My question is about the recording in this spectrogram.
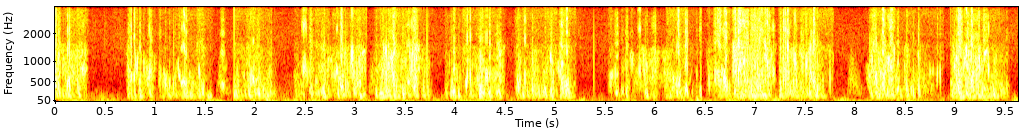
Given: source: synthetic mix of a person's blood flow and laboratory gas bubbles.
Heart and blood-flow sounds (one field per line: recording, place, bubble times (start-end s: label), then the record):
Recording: Doppler ultrasound of blood flow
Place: subclavian vein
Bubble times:
0.00-0.36 s: bubbles
0.70-1.59 s: bubbles
1.64-1.72 s: bubbles
1.79-2.23 s: bubbles
2.38-3.12 s: bubbles
3.19-3.78 s: bubbles
3.89-4.51 s: bubbles
4.59-5.21 s: bubbles
5.52-6.46 s: bubbles
6.51-7.79 s: bubbles
8.10-8.89 s: bubbles
8.95-9.55 s: bubbles
From the record:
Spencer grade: 4 (maximum detectable bubble signal sounding continuously throughout systole and diastole of every cardiac period, and overriding the amplitude of the normal cardiac signals)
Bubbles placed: anywhere in the cardiac cycle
